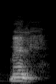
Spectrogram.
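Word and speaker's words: ملح: Melh. So meme, lam, ha. Melh means salt.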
